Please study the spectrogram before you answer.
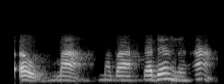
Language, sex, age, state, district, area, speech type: Bodo, female, 45-60, Assam, Kokrajhar, rural, conversation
